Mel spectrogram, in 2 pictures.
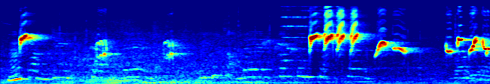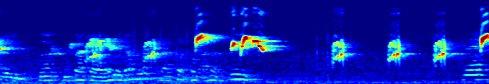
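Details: Red-whiskered bulbul, a flock leader, sings in the 'ché' style: bright chirped and whistled notes, some in quick clusters, others single, with short pauses between bursts over a faint low background hum.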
